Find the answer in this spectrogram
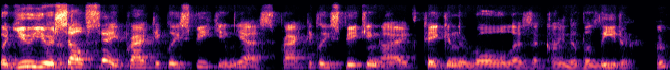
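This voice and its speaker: With an American accent, a man with a high pitch and a dark, mellow tone speaks at a moderate pace, with lively intonation and hardly any pauses. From United States. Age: 60s. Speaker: Zen teacher. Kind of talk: dharma talk with dialogue. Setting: online retreat video call.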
